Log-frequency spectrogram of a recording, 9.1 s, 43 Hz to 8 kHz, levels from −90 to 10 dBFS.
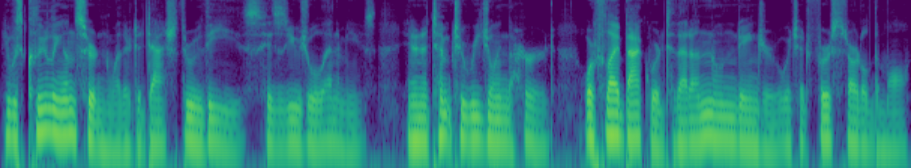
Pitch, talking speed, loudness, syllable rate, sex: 95 Hz, 210 wpm, -20 LUFS, 5.4 syllables/s, male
